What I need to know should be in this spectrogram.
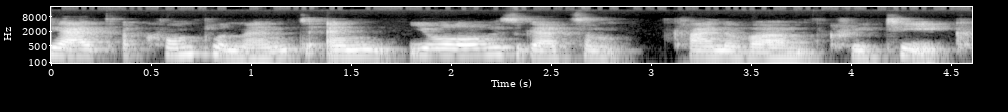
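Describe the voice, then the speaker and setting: A woman speaks at a medium pitch with a strong Eastern European accent. Her intonation is lively and her pace fairly slow. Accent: thick Eastern European. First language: not English. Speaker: spiritual coach and spell seller. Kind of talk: casual vlog talk. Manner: relaxed, peaceful.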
